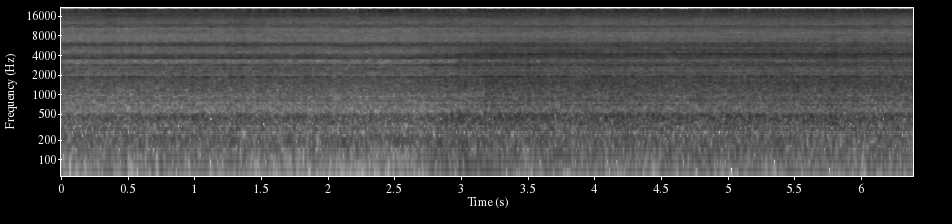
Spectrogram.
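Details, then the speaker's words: Ryobi small petrol engine with carburettor problems, running steadily: light popping and clicking from a very hot exhaust as old oil burns off, which should reduce smoking. "So you can hear it popping and clicking now. Basically telling us that exhaust is bloody hot."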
